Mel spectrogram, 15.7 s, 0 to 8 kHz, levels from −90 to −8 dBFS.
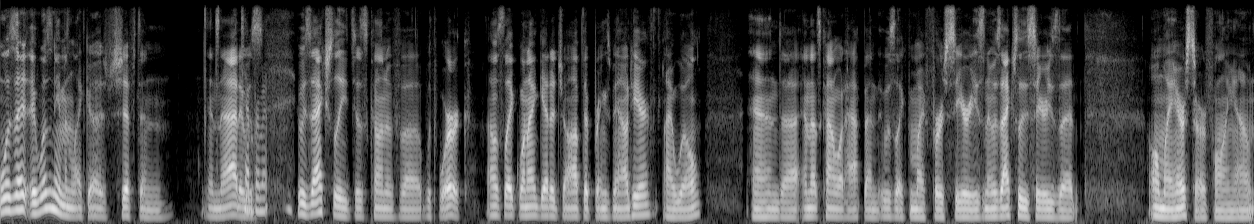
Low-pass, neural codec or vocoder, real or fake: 7.2 kHz; none; real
